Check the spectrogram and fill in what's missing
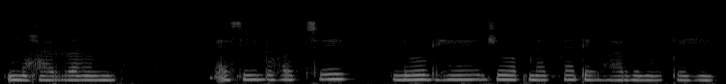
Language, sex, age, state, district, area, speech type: Urdu, female, 60+, Uttar Pradesh, Lucknow, urban, spontaneous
